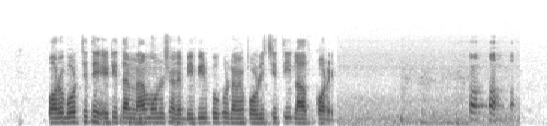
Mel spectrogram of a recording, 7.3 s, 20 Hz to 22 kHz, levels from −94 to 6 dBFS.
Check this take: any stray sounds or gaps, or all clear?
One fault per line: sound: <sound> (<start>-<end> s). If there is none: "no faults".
sound: laugh (5.3-6.9 s)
